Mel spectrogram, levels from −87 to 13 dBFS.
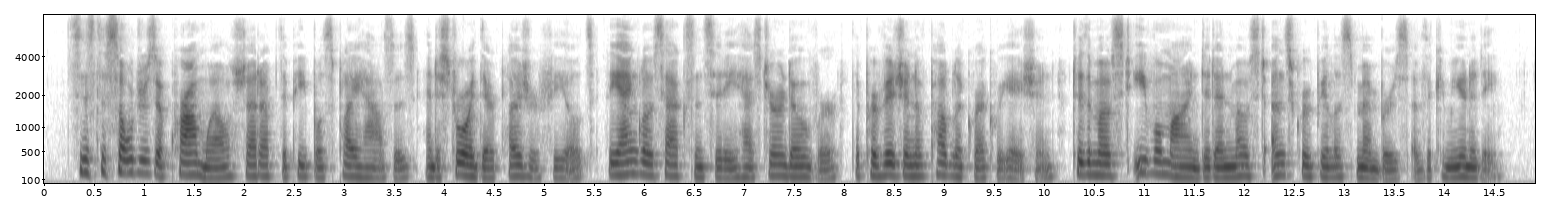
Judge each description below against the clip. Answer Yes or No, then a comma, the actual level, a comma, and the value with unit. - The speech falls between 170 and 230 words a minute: No, average, 160 wpm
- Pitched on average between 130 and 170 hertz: Yes, low, 135 Hz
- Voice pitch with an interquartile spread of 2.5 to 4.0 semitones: Yes, average, 3.0 semitones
